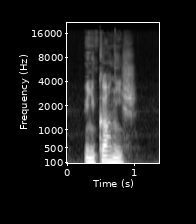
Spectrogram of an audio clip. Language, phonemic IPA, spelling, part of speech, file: French, /kɔʁ.niʃ/, corniche, noun, Fr-corniche.ogg
- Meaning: 1. a horizontal moulded projection which crowns or finishes a building or some part of a building or runs round the wall of a room; cornice 2. cliff road, mountain road, corniche 3. ledge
